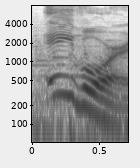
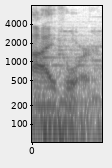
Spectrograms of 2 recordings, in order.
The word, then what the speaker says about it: Eivor: Eivor is pronounced Eivor. It's not Ivor. It's Eivor.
